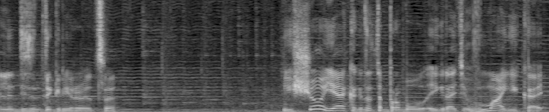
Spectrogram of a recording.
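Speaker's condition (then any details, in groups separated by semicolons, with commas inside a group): No condition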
